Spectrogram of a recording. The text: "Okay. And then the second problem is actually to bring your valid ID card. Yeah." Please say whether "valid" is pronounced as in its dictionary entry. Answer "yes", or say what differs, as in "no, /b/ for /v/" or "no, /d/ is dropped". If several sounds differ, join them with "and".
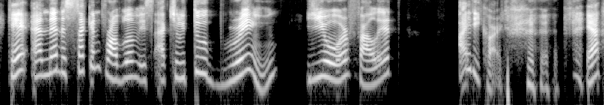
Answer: no, /f/ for /v/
